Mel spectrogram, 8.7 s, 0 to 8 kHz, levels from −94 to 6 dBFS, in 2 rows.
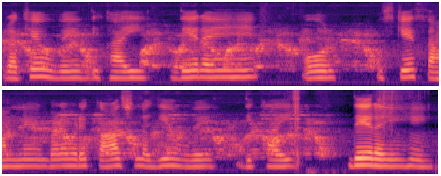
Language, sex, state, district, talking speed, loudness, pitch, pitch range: Hindi, female, Madhya Pradesh, Dhar, 125 wpm, -21 LUFS, 200 Hz, 190-205 Hz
